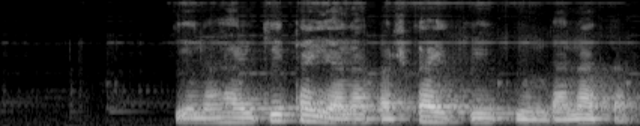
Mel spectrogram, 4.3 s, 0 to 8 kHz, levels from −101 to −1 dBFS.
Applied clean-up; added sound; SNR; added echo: neural separator model SepFormer DNS4.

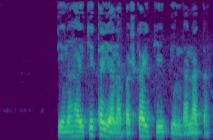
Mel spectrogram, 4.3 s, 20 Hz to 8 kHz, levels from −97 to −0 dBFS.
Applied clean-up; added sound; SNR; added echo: none; none; none; none.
